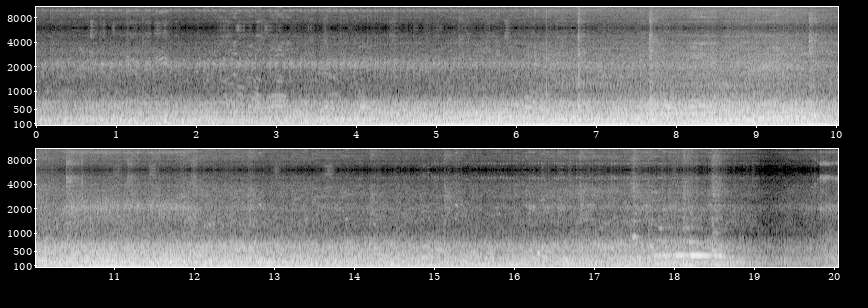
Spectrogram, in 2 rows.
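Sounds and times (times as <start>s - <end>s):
car engine running: 0.0s - 17.9s
heavy low rumble: 0.0s - 20.0s
road noise: 0.0s - 20.0s.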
